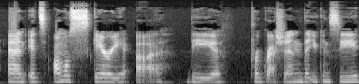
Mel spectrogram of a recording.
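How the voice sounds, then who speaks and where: A woman's bright, sharp, monotone voice at a very slow pace, in a very clean recording with a silent background. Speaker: college student. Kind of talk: class presentation. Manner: hesitant with many fillers.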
